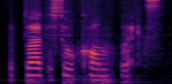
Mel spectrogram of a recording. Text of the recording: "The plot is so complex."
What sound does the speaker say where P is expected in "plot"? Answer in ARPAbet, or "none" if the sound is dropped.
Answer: B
